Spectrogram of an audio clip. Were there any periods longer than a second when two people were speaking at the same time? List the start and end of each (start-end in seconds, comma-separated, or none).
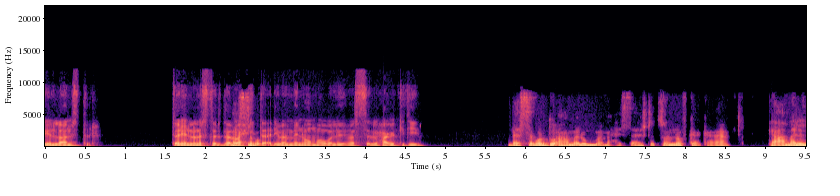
none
